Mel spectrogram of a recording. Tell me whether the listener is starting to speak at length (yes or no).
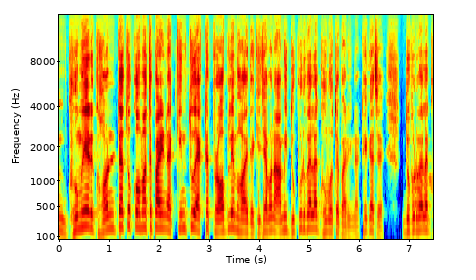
no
